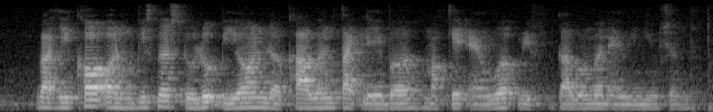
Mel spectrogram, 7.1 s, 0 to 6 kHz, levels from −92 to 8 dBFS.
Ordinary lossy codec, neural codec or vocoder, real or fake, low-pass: Opus, 64 kbps; none; real; 5.4 kHz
